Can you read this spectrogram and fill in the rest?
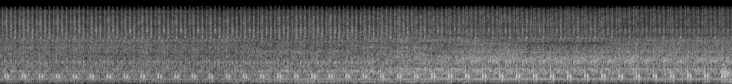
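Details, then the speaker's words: Hot engine at idle, 90 °C, about 58,600 km, quiet when cold: sharp regular ticking knock about three per second, first suspected hydraulic lifters but traced to a leaking, over-tightened spark plug with gas blow-by marks on the coil. "если появился стук первом проверьте свечи даже он видно по катушкам как газа прорывались через нее"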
